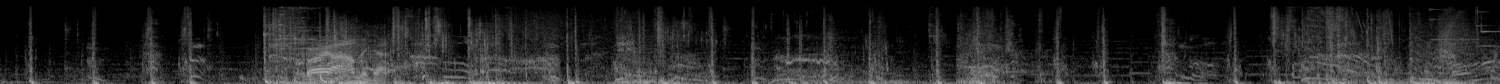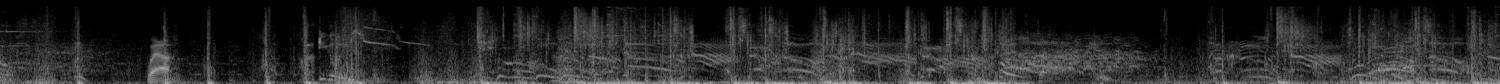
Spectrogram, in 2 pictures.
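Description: Punches and kicks thud in a video game fight.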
